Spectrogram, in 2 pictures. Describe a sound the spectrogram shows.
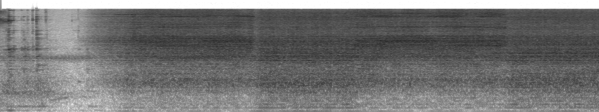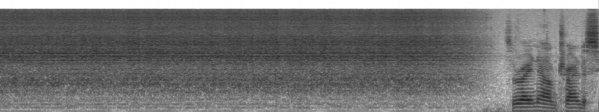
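A belt sander whirs steadily as metal is ground against it.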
